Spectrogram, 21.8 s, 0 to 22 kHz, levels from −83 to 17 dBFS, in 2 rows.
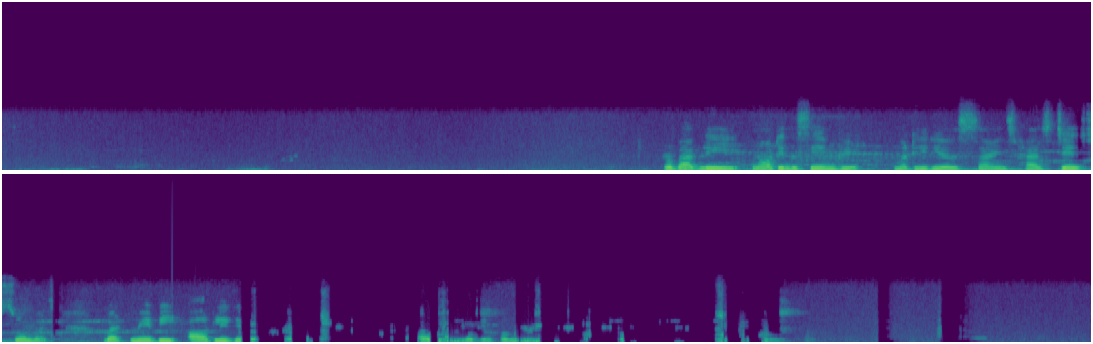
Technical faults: other side's voice leaking through; speech suppressed in double talk; background gated by the echo canceller

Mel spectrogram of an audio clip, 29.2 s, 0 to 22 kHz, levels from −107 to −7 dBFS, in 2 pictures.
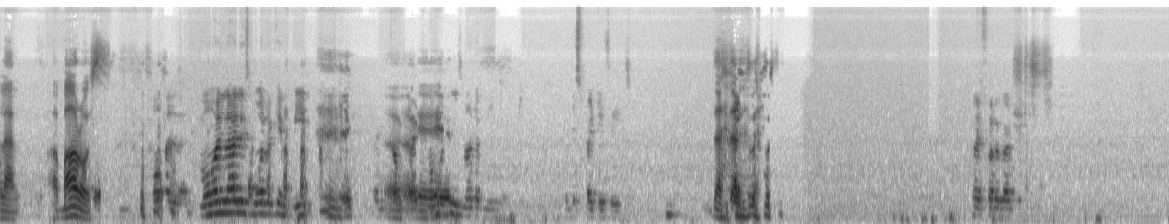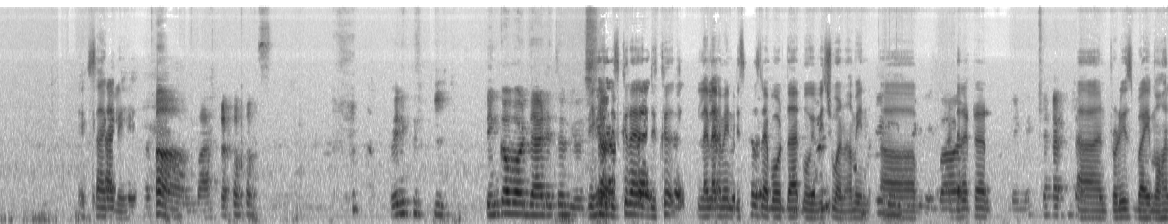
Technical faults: speech suppressed in double talk; echo leak; background gated by the echo canceller

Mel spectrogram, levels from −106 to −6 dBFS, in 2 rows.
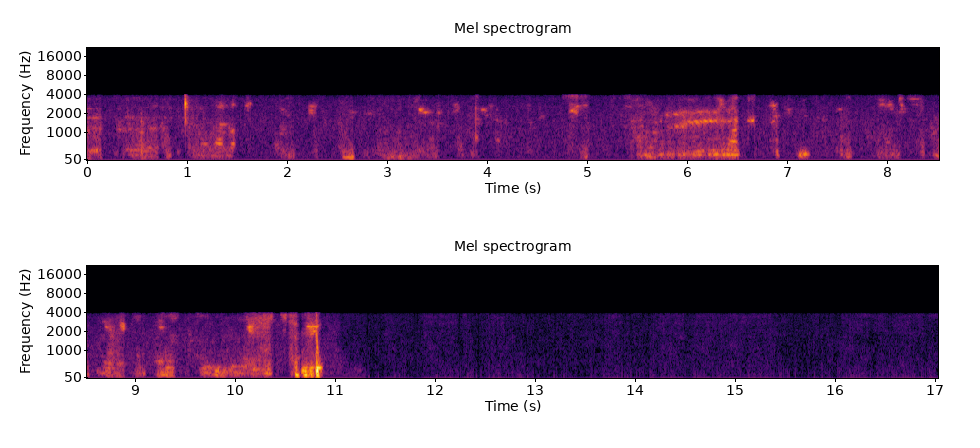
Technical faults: AMR narrowband mobile codec

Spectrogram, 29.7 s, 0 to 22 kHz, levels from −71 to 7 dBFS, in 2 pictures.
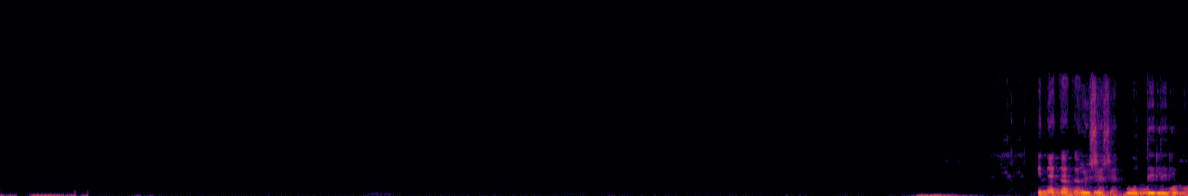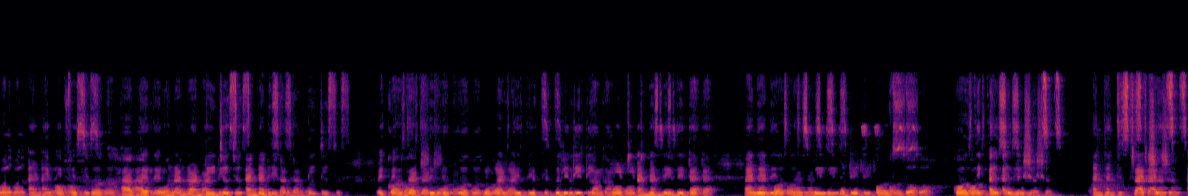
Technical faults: doubled audio track

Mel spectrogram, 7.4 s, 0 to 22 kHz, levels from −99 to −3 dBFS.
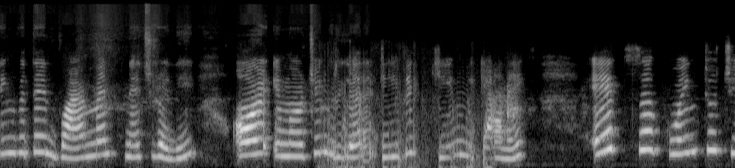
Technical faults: call bitrate drop

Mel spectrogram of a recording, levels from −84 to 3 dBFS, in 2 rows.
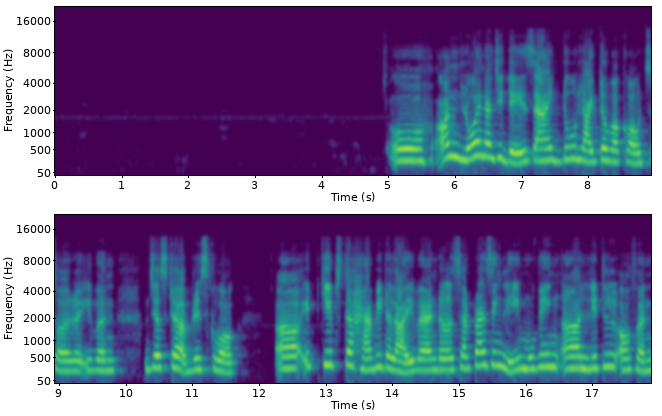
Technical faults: none

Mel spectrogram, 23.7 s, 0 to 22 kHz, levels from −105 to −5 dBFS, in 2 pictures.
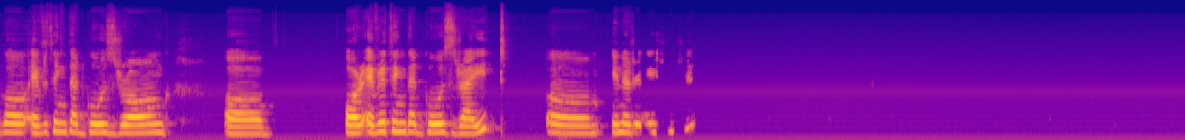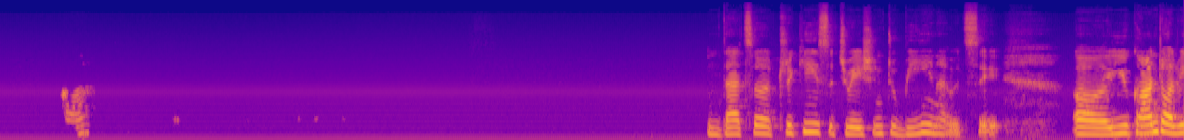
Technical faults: mains buzz

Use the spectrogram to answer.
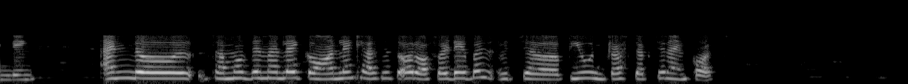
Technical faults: none

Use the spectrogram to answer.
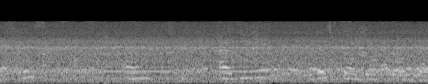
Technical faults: none

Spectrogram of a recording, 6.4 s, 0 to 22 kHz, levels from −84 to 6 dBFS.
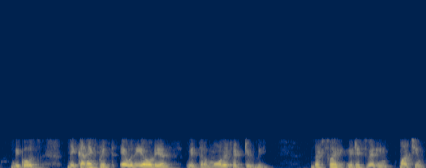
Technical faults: AMR narrowband mobile codec

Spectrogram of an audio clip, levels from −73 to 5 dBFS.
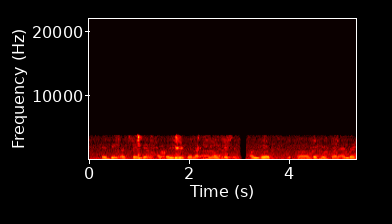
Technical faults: echo leak; speech suppressed in double talk; burst of packet loss

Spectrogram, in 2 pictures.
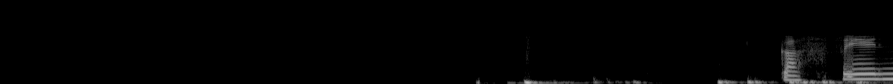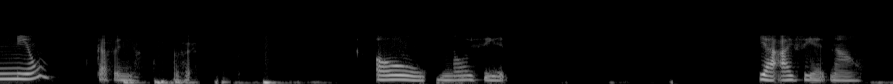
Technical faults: short concealed packet loss; burst of packet loss

